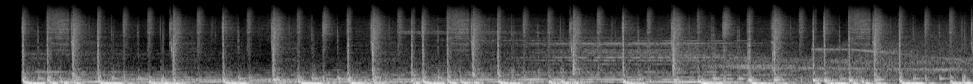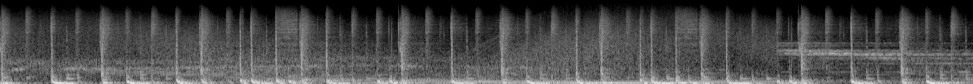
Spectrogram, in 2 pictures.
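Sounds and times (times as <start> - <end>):
percussion: 0.2 - 19.4.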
